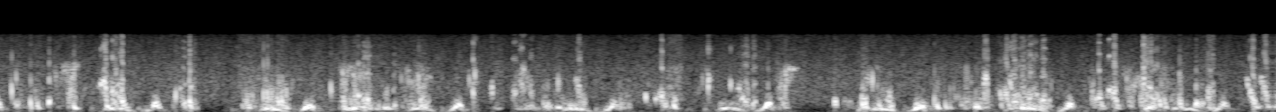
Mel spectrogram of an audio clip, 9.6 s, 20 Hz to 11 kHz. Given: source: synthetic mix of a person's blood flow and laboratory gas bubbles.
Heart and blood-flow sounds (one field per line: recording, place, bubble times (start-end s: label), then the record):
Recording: Doppler ultrasound of blood flow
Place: precordium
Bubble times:
0.09-0.65 s: bubbles
0.74-1.02 s: bubbles
1.29-1.53 s: bubbles
1.81-2.24 s: bubbles
2.48-3.27 s: bubbles
3.52-3.64 s: bubbles
3.69-3.80 s: bubbles
3.86-4.44 s: bubbles
4.66-4.77 s: bubbles
4.83-5.14 s: bubbles
5.27-5.39 s: bubbles
5.48-5.73 s: bubbles
5.84-6.02 s: bubbles
6.24-6.75 s: bubbles
7.00-7.93 s: bubbles
8.18-8.93 s: bubbles
8.96-9.16 s: bubbles
9.36-9.58 s: bubbles
From the record:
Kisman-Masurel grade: 333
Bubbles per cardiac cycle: rolling drumbeat, 9 or more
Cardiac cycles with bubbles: 50 to 99%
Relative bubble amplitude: loud (0.450 to 0.775)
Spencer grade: 3 (all of the cardiac periods contain showers or single bubble signals, but not dominating or overriding the cardiac motion signals)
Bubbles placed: only in the low amplitude regions of the cardiac cycle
